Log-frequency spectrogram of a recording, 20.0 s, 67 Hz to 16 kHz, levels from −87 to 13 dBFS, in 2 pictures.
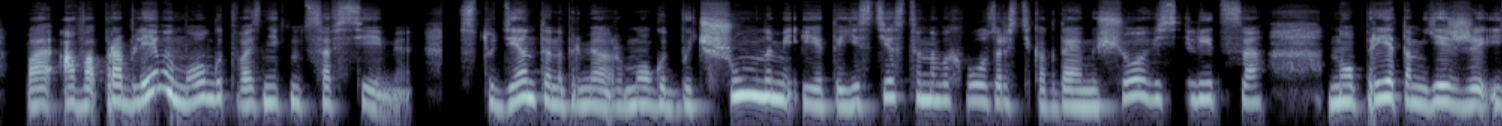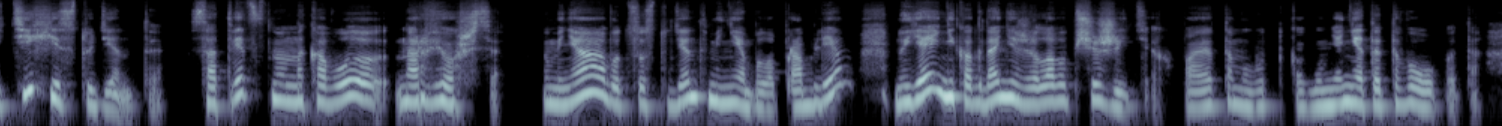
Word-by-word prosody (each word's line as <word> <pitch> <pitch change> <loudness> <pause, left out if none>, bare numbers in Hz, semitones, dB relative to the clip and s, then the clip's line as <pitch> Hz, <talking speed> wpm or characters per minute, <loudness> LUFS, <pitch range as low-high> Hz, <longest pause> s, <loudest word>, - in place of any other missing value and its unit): Па 175 +2 +1
а, - - +5
ва 175 +2 +1
проблемы 210 - +3
могут 225 +1 0
возникнуть 175 +1 -3
со 185 0 -3
всеми. 165 -3 -5 0.3
Студенты, 205 +5 +1
например, 170 -2 -3
могут 170 0 -3
быть 165 +1 -6
шумными 245 +1 +6
и 180 -8 -4
это 165 0 -5
естественно 215 +6 -1
в 210 - -2
их 205 - -11
возрасте, 195 -4 -4
когда 165 0 -3
им 160 - 0
еще 165 +11 +1
веселиться? 220 -3 -3 0.4
Но 195 +2 +2
при 200 +6 +1
этом 210 -5 +3
есть 185 0 +3
же 170 +1 +2
и 170 - -5
тихие 245 - +2
студенты, 160 -4 -8 0.2
соответственно, 220 +4 -2
на 200 0 -2
кого 210 +3 +1
нарвешься. 195 -1 -1 0.3
У - - -6
меня 240 +12 +4
вот 180 -7 -5
со 180 - -5
студентами 195 +6 -1
не 185 -3 -1
было 145 -2 -6
проблем, 170 - -2 0.3
но 185 - -1
я 235 +9 +6
и 325 - +2
никогда 205 -5 +4
не 235 -1 +6
жила 180 +1 0
в 200 - -3
общежитиях, 180 -7 -2
поэтому 165 +1 -6
вот 160 +1 -10
как 155 0 -11
бы 155 - -4
у - - -1
меня 170 +2 0
нет 180 -3 +2
этого 165 +2 -4
опыта. 155 -1 -7
190 Hz, 180 wpm, -21 LUFS, 165-215 Hz, 0.4 s, шумными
